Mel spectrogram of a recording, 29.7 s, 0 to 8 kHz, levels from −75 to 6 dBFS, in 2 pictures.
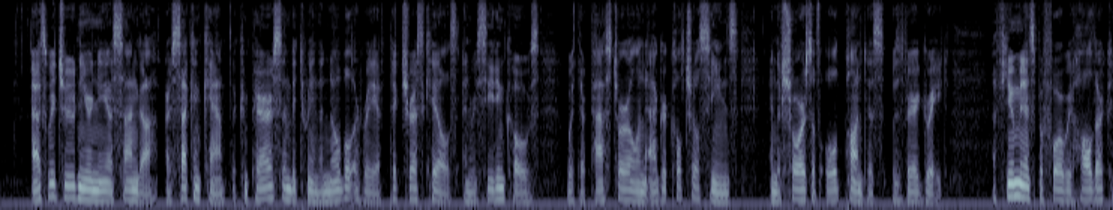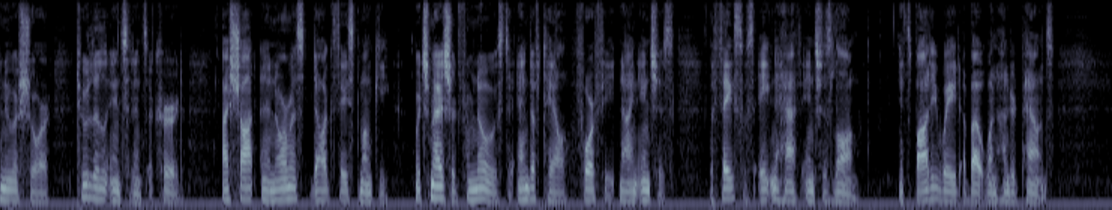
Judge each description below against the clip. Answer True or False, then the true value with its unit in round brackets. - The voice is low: True (100 Hz)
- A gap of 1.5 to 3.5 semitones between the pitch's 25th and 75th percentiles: True (2.9 semitones)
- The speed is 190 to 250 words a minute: False (160 wpm)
